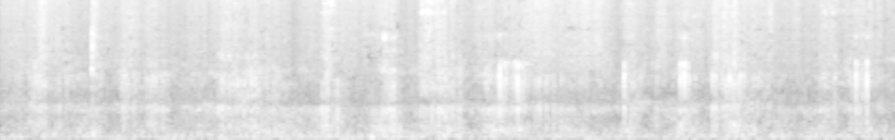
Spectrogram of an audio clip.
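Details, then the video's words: Cat purring loudly, a deep rolling rumble pulsing with each in- and out-breath, steady and close from start to end. "CAT PURRING - Loudest Purring Cat Video - Cat purring sounds || Suara Kucing mendengkur"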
